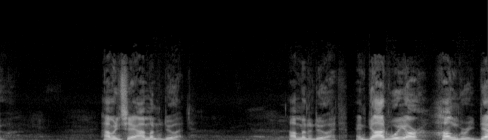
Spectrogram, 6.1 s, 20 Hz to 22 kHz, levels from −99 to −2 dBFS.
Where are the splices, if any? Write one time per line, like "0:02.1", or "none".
0:04.3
